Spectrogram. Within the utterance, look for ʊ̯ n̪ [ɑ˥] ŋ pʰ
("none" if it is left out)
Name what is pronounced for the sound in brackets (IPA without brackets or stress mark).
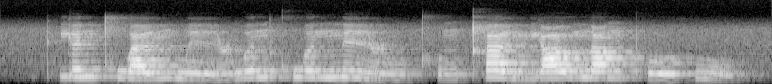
ɑ˥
